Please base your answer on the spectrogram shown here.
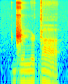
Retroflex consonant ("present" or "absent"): present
